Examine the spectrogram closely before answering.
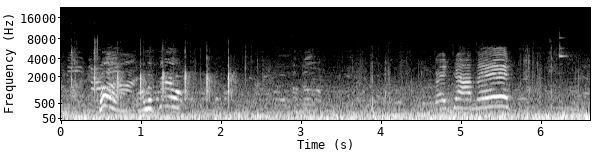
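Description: Young players shout and call out loudly across an open field.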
